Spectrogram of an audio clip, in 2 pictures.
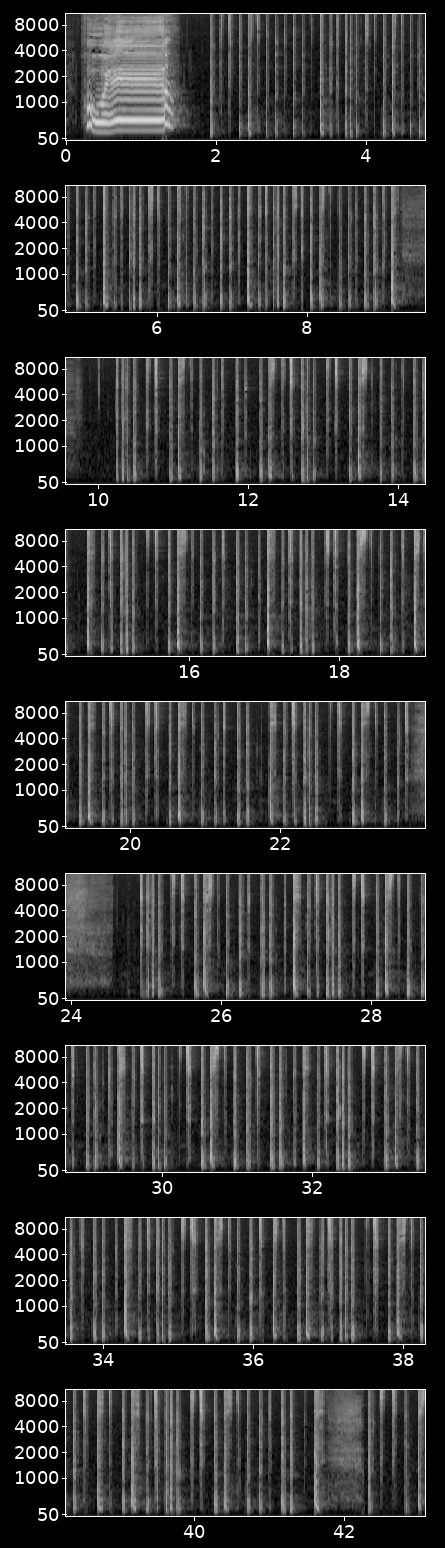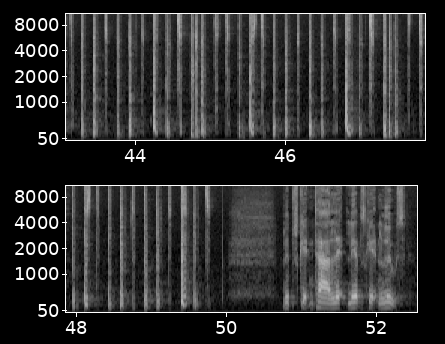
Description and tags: Some fast drum beatboxing beats for looping or whatnot - all done with my vocals, no processing.
Percussion, male, looping, drum, hiphop, chanting, bass, wellllll, beatboxing, well, beat, tribalchant, beatbox, snare, detroit, highhat, loop, tribal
